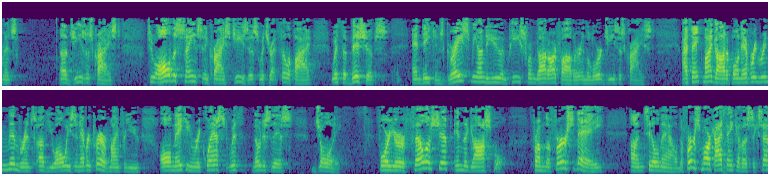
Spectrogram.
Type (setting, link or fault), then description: setting, large echoing room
